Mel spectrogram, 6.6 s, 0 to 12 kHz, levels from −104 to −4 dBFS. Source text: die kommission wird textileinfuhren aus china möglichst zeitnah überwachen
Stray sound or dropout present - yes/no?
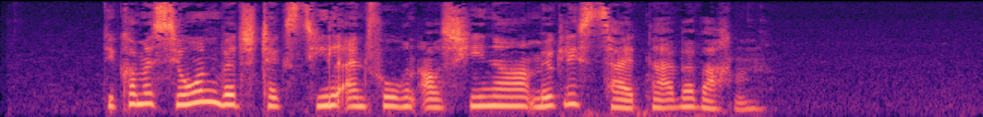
no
